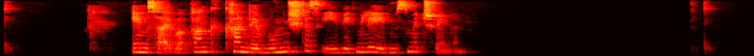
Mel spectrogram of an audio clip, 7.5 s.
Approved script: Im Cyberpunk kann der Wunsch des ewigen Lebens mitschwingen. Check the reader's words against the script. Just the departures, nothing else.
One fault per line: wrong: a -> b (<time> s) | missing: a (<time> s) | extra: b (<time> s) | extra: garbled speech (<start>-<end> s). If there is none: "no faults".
no faults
